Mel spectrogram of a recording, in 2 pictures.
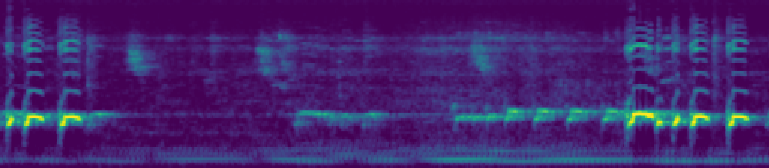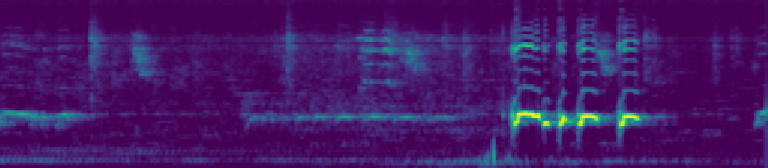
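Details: Local Javanese zebra dove, a loud, big-voiced, long-breathed singer used to lure birds and stir silent or stressed doves into song. Bursts of rapid staccato cooing repeat roughly every four seconds between longer drawn coos, over a low background hum.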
